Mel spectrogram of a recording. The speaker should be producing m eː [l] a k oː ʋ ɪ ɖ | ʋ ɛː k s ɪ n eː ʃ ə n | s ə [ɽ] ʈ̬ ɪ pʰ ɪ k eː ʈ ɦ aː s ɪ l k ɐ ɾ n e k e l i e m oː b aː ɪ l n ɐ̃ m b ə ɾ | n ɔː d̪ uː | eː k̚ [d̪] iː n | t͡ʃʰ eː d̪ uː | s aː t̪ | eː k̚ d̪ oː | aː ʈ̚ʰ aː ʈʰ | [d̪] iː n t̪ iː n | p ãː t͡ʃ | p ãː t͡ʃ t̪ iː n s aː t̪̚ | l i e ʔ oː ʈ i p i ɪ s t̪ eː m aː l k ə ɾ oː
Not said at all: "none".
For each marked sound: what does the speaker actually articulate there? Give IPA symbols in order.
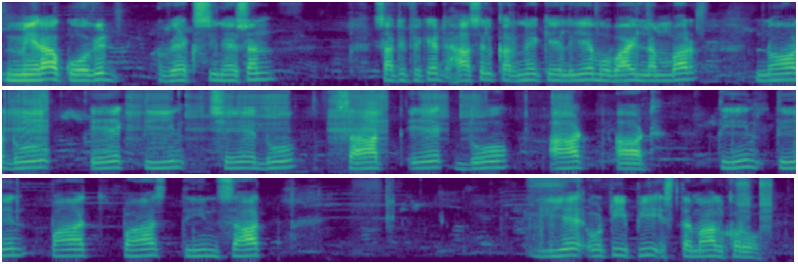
ɾ, ɾ, t̪, t̪

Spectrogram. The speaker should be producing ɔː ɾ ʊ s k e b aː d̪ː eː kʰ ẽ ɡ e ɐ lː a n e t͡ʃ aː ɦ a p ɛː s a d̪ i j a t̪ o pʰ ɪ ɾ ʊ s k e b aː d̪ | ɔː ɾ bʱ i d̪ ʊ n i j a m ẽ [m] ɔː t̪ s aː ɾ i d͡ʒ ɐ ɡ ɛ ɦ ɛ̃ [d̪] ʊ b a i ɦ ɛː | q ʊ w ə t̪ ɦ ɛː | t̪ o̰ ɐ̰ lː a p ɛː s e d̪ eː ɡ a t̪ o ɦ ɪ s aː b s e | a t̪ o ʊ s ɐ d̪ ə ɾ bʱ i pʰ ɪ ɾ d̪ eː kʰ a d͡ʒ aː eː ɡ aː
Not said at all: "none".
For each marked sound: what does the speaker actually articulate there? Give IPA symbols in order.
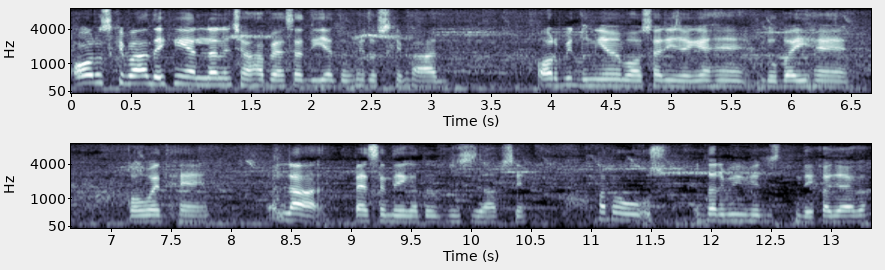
b, d̪

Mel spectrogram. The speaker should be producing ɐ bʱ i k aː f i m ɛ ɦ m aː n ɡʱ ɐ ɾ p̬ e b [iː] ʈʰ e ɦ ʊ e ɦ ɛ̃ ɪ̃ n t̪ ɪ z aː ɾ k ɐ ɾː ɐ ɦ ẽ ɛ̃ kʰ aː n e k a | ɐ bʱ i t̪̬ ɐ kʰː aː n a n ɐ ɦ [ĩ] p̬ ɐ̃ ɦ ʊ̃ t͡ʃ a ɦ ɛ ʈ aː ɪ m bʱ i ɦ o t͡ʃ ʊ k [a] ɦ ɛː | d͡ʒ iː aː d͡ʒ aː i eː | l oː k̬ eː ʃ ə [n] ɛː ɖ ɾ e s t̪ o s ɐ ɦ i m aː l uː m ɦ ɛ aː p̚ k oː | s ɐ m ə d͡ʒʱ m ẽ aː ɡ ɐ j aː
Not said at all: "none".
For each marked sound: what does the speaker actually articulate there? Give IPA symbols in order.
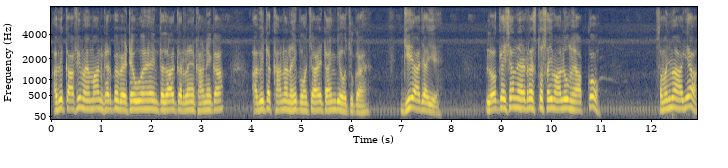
ɛː, ĩ, a, n

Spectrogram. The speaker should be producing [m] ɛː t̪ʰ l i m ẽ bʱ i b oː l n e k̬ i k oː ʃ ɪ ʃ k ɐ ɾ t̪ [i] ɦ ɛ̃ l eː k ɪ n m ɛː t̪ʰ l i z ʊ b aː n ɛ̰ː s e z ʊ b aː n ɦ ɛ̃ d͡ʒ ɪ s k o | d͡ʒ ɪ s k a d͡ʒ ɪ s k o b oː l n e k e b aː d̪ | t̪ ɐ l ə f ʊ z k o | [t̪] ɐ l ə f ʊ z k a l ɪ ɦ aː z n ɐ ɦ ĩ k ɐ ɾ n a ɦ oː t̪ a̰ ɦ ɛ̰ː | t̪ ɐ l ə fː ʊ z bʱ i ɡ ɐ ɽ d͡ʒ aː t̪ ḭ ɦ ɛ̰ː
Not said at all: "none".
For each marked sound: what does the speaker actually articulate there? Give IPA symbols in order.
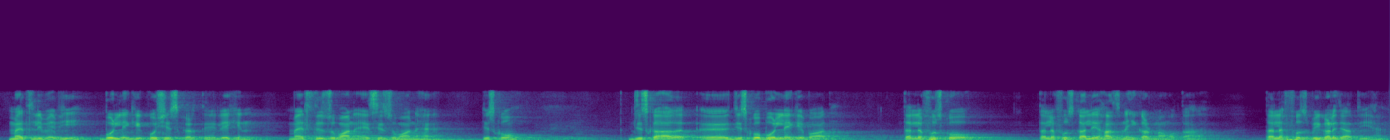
m, e, t̪

